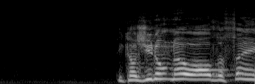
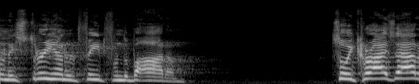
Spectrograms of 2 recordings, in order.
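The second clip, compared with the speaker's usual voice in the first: normal talking voice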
